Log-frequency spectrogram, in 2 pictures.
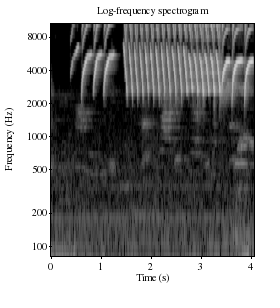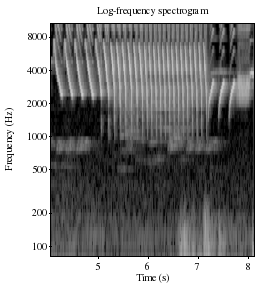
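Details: Canary singing a rolling 'ngeroll' song to tempt other canaries into song: a few bright downslurred notes, then long rapid high trills that shift pitch and speed, closing with a brief buzzy phrase.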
